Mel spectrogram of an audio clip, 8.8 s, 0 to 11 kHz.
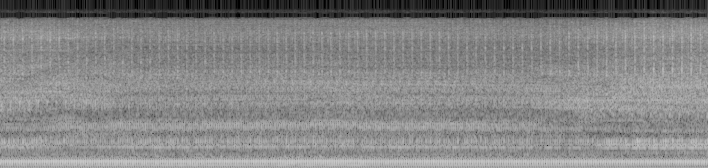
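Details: Mitsubishi 2G DSM idling: light, quick top-end ticking about three per second from hydraulic lifters; fixed by installing upgraded TOPLINE 3G lifters.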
